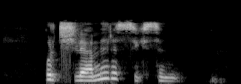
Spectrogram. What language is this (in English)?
Kabyle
